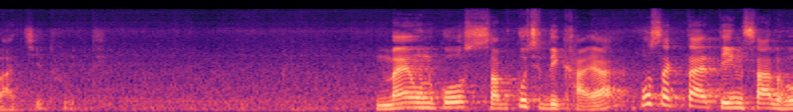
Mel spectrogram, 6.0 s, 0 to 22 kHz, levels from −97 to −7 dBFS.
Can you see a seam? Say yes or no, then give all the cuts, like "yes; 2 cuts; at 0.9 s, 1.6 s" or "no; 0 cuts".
no; 0 cuts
